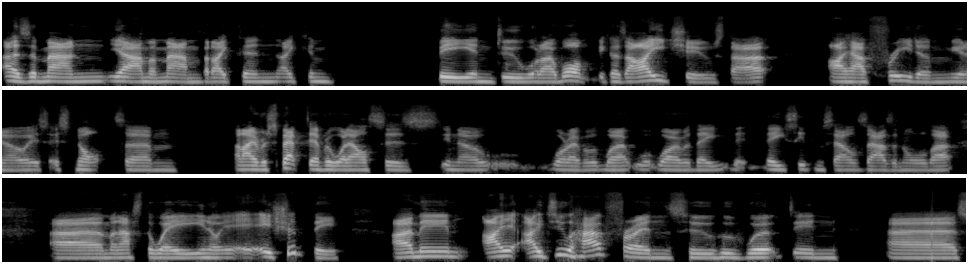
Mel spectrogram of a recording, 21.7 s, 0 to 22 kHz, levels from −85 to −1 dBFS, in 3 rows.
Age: 30-49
